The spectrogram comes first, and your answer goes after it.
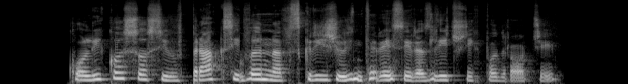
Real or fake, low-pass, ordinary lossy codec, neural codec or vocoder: real; none; none; none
